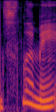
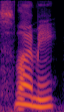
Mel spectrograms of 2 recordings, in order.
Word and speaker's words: slimy: ending valves will schwa if a student mispronounces a syllable for example saying slimmy instead of slimey turn back in the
